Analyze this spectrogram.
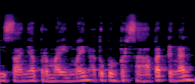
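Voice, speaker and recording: Somewhat breathy and fairly high-pitched, a man speaks at a moderate pace in a flat, monotone way. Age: 60s. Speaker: church elder. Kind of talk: talk show interview. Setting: radio studio. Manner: halting.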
